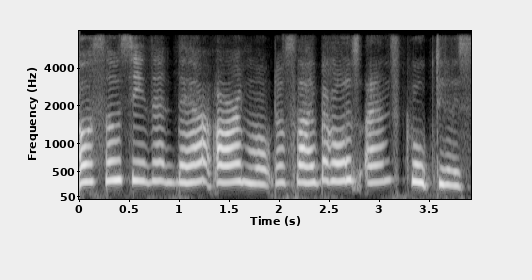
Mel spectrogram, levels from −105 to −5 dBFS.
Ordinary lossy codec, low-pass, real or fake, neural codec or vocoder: AAC, 48 kbps; 7.2 kHz; fake; codec, 16 kHz in and 24 kHz out, 0.4 kbps, LongCat-Audio-Codec, four codebook decoder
